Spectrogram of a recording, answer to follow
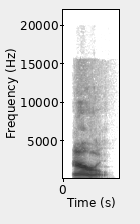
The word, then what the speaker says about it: Errol: She says like Carol, but no C. Errol.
